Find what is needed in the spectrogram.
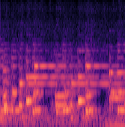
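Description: Ampico reproducing grand piano playing from a perforated paper roll, with quick, shifting notes in the middle and upper register. A deep bass note comes in near the end.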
